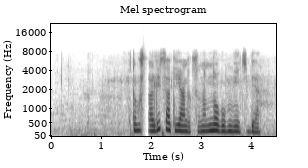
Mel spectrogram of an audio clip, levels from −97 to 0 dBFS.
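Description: From 1.83 to 1.98 s, a burst of packet loss interrupts the speech. A short run of packets never arrived in time, so the receiver concealed the gap by extending the last decoded sound for about 114 ms while fading it down, with about 10 ms of near-silence at the end. About 120 ms of speech is missing. The sound becomes a brief held, dimming buzz or hiss, then jumps ahead. Across the Opus call path, the band is limited to about 8 kHz.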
